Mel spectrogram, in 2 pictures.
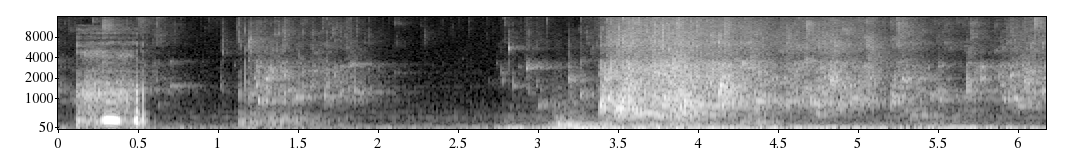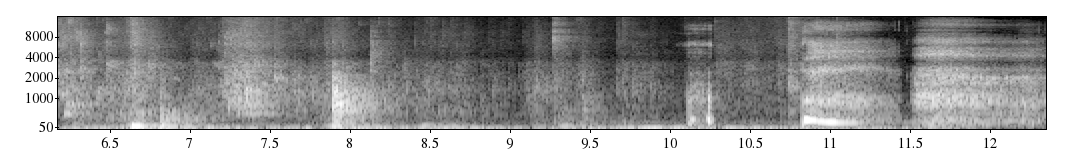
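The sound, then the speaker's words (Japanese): Water sloshes and splashes in a bathtub for several seconds in irregular bursts as someone gets out of the bath. Soft breathy vocal sounds come at the start and end, with no speech. “ほら、お風呂から出て。”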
